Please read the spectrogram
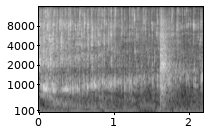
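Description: Water poured from a filter jug into a drinking glass in a steady stream, with a short knock near the end.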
